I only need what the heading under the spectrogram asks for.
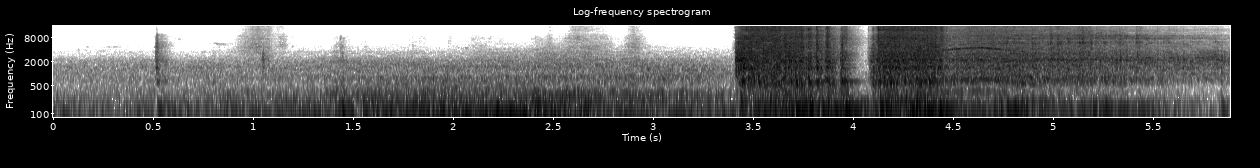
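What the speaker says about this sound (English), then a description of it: "let's see if this impact can manage to do it, this impact wrench" A pneumatic impact wrench on a bolt of a Fiat 500 in a workshop, a quiet lead-in giving way to two loud, harsh rattling bursts of hammering, the second cutting in after a brief pause, close to the microphone.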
